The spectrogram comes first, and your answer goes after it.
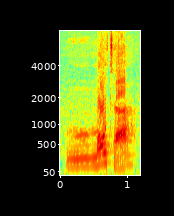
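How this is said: It is said in a Ghanaian English accent. The speaker calls it wrong. "In Ghanaian English, you're likely to hear mota"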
